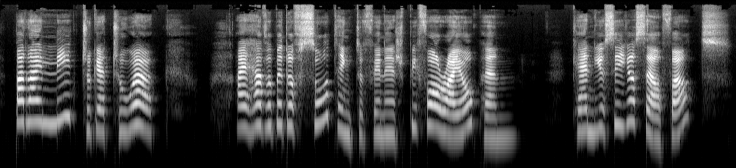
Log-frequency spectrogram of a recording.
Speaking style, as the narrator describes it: He spoke calmly, not even a hint of tension in his tone

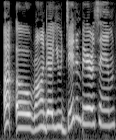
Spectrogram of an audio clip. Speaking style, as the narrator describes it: Ty chirped

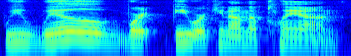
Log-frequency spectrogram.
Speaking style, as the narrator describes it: I said

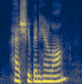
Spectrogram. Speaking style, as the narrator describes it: asked Stepan Arkadyevich

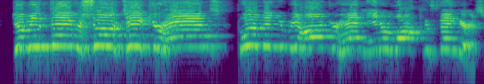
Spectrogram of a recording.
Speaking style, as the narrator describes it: yelling

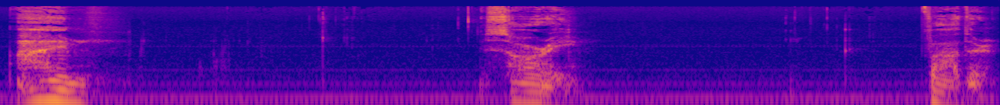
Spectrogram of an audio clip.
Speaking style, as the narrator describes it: he whispered

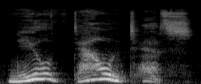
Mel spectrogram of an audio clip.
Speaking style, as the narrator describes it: Lady Wellington exclaimed

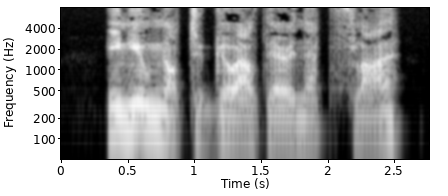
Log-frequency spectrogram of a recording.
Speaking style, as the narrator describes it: snapped Sheridan

